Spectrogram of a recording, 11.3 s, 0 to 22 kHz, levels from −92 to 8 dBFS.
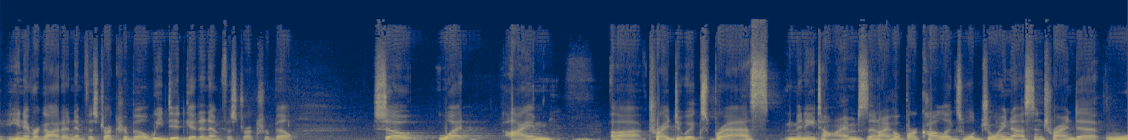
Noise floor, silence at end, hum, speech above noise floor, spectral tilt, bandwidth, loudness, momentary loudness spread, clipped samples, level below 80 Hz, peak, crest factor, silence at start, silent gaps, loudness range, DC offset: -54 dBFS; 0 s; none; 31 dB; -4.5 dB/octave; 19 kHz; -24 LUFS; 7 LU; under 0.1%; -68 dBFS; -10 dBFS; 14 dB; 0 s; none; 3 LU; under 0.1%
